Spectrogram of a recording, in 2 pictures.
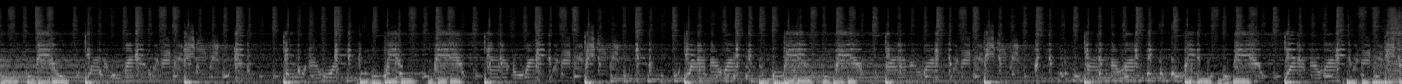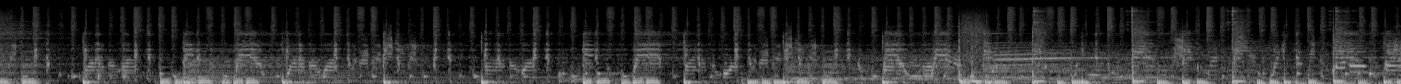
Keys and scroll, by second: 2.1 ctrl+t.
